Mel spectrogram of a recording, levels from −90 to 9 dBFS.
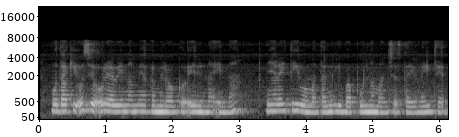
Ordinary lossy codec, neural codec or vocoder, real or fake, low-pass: none; none; real; 7.2 kHz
